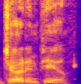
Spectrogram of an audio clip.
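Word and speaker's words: Jordan Peele: Jordan Pill.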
